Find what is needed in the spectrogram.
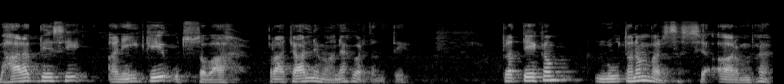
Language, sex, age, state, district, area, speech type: Sanskrit, male, 60+, Uttar Pradesh, Ayodhya, urban, spontaneous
